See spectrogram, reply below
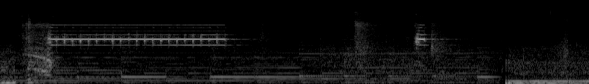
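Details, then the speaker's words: Low-cost emergency ventilator prototype alarm: steady high-pitched electronic caution tone over background music, triggered when peak inspiratory pressure is exceeded, e.g. patient regaining consciousness and breathing against the machine. "For example, if the patient regains consciousness during an operation and tries to oppose the machine with its own breathing, the peak pressure would get exceeded and the pressure sensor will sense this change and trigger a caution alarm."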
